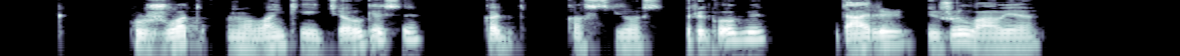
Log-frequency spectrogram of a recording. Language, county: Lithuanian, Kaunas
